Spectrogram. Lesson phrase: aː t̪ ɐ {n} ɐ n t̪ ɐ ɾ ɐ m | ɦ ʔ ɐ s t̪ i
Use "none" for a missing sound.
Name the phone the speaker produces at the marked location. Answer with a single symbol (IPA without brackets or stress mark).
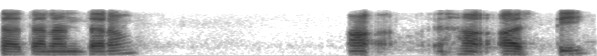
n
